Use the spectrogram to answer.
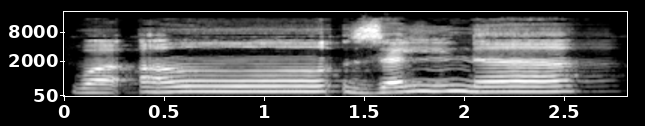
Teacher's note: ناک میں اور منہ میں نون کی آواز چھپ رہی ہے، واضح نہیں ہو رہی۔ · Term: اخفا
